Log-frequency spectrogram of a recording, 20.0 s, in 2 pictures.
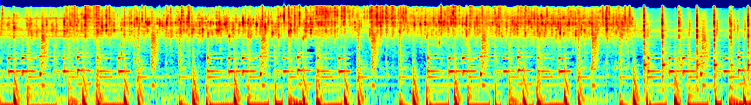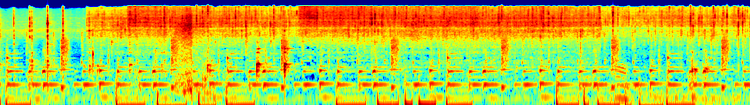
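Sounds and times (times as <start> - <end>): background music with bass beat: 0.0 - 20.0
oil sizzling in iron pan: 0.0 - 20.0
wooden spatula stirring: 11.2 - 14.0.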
